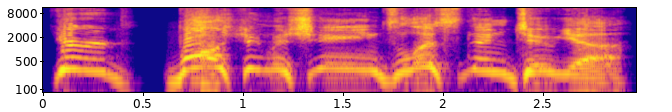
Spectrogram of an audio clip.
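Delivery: high-pitched crank's warning; Alex Jones. Retold or imitated. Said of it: "because he was like".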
